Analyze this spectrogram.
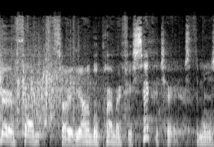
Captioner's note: some Applause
